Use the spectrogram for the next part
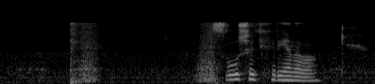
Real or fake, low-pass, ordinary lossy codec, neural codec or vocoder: real; 7.2 kHz; none; none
